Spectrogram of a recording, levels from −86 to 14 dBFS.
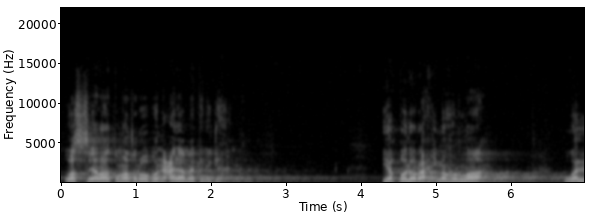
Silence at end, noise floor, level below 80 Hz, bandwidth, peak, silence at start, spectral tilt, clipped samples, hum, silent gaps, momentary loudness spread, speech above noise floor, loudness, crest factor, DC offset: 0 s; -67 dBFS; -78 dBFS; 12.5 kHz; -12 dBFS; 0.05 s; -4 dB/octave; under 0.1%; none; none; 20 LU; 37 dB; -30 LUFS; 20 dB; under 0.1%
